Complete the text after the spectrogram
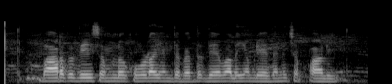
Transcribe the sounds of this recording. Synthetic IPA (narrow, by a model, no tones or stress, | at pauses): bʱaːɾɐt̪ɐd̪ɛːʃɐmlo̞ːkuːɽaːent̪oːpɛd̪ːɐd̪ɛːʋaːlɐjɐmlɛːd̪ɐnit͡ʃɛpːaːli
